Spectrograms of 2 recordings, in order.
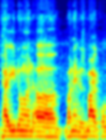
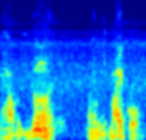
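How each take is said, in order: First: It is said quickly and nervously. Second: It is said slowly and calmly.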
